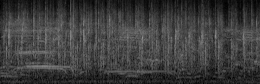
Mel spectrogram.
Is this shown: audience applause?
yes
